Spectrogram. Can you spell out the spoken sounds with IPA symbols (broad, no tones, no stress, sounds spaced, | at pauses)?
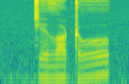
c ɪ ð ɒ ʈ ʊ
